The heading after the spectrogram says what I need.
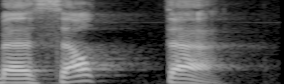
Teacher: ادم في سوره المائده لئن بسطت الي يدك لئن بسطت بسطت نطبق على طاء ونفتح على تاء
